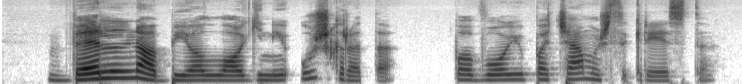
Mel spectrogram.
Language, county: Lithuanian, Šiauliai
